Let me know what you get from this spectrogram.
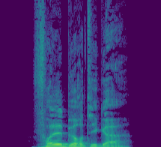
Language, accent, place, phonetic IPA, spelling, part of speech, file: German, Germany, Berlin, [ˈfɔlˌbʏʁtɪɡɐ], vollbürtiger, adjective, De-vollbürtiger.ogg
- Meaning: inflection of vollbürtig: 1. strong/mixed nominative masculine singular 2. strong genitive/dative feminine singular 3. strong genitive plural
